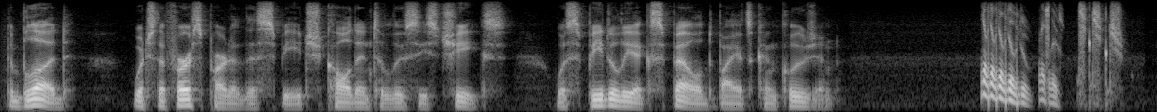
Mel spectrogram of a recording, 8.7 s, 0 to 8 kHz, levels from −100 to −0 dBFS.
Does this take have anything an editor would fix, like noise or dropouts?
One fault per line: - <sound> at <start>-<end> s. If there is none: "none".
- chirp at 7.4-8.5 s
